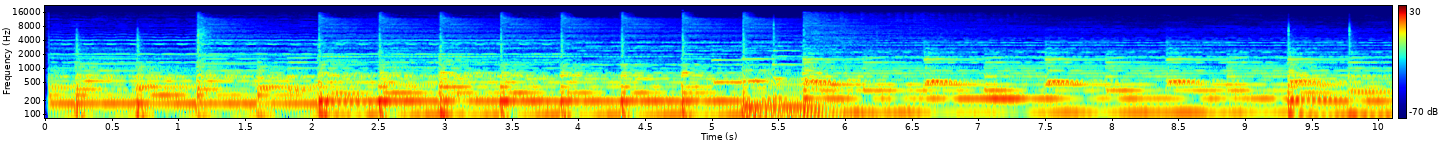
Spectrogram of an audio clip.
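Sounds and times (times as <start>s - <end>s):
musical accompaniment: 0.0s - 10.1s.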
